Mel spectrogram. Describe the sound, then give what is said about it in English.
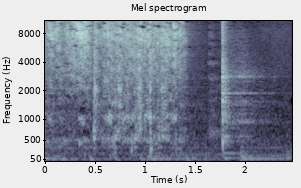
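Rapid whisking of a lemon juice and black pepper dressing in a bowl, with busy clicking and scraping that eases off midway, followed by a single sharp clink. “Okay, so whisking.”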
